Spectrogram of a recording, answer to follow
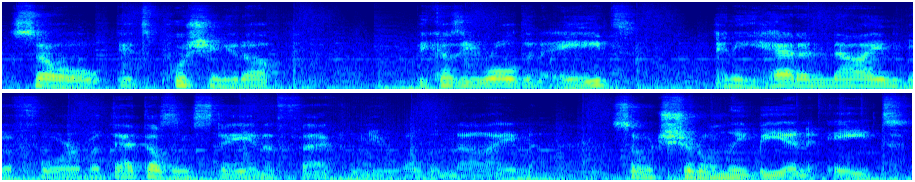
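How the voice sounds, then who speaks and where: A man's voice: medium pitch, steady tone, moderate pace. A man chatting casually as a player in a tabletop roleplaying game. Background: music.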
